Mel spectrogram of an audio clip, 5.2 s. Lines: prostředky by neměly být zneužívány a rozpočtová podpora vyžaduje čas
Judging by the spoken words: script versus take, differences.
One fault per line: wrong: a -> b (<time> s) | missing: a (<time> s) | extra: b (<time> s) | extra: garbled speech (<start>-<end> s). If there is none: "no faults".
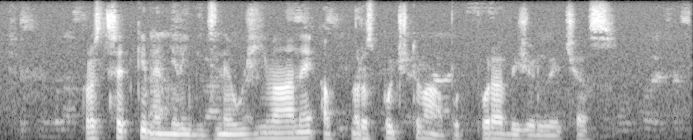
missing: by (1.1 s)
